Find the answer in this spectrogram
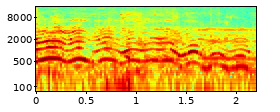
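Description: A woman crying aloud in long, wavering wails, her voice rising and falling over and over without a break: the weeping of a farewell embrace.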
